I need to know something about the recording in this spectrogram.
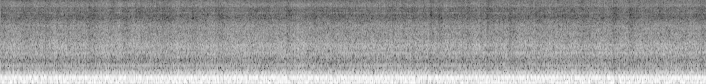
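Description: A jet engine drones loudly and steadily inside an aircraft cabin.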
